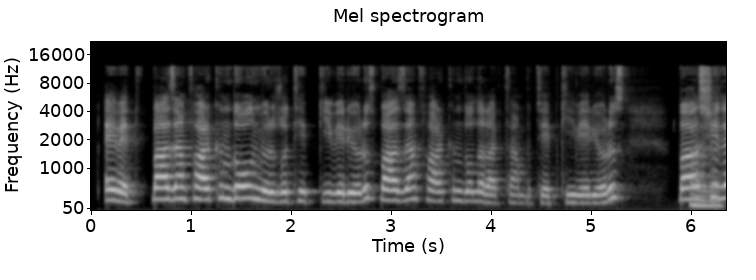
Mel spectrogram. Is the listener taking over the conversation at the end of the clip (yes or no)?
no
